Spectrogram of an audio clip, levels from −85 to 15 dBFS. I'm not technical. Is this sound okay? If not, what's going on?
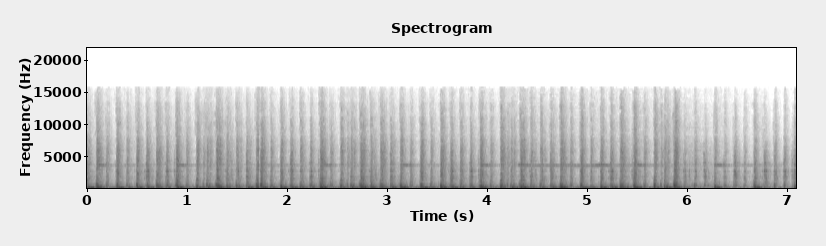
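No. At 1.68 to 1.72 s the music briefly breaks up. This is damaged data in a compressed stream, so the player misreads that bit.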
